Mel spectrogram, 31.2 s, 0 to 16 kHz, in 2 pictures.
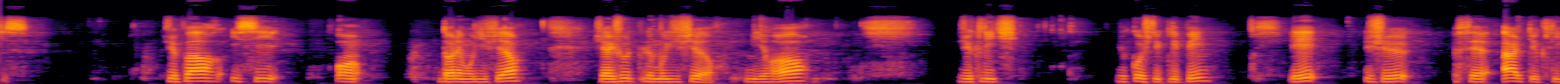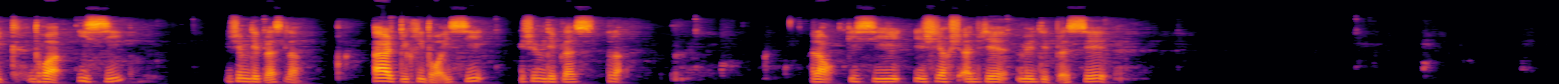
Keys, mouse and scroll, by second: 0.1 scroll down 1, 0.9 Tab, 1.6-2.4 ctrl+scroll up 1, 3.3-6.3 drag, 9.0-10.3 scroll up 1, 10.3 scroll up 2, 10.6 click, 12.0-12.9 scroll up 3, 12.9-13.5 scroll up 1, 13.5 Tab, 15.1 alt+right click, 16.4 alt+right click, 17.0 scroll down 1, 17.5-19.4 drag, 19.4 alt+right click, 20.6-22.8 drag, 22.8-23.4 scroll up 6, 24.0-26.1 drag, 26.1 Tab, 26.5 Tab, 27.3-29.3 drag, 29.3 Tab, 29.9 scroll down 4, 30.8-31.1 scroll down 1.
